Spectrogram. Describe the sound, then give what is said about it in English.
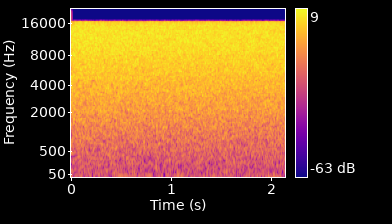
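Plain white noise, heard as one of several noise colours: a harsh, even static hiss that holds at a constant level throughout, with no voices over it. “And next we have just plain old white noise”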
